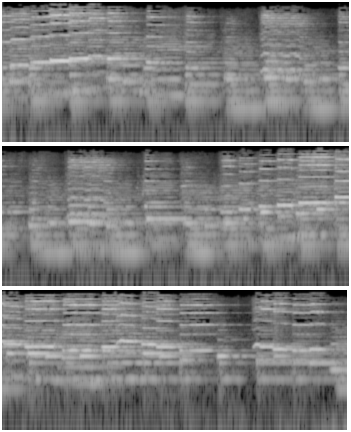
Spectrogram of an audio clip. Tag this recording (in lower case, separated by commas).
bowed string instrument, cello, double bass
